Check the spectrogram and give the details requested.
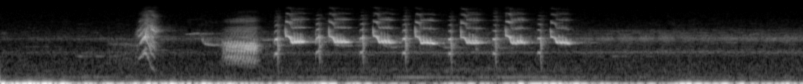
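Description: A songbird calling: a quick falling note, a short harsh call, then a fast run of about nine sharp, repeated falling notes, about four a second, that stops a little past four seconds in.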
